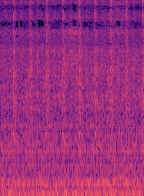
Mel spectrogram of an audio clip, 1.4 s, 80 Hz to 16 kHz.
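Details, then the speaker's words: Auction V8 truck at idle, exhaust manifolds splitting: fast, regular light ticking over an uneven, shaking idle. Suspected top-end lifter tap over a manifold leak, unconfirmed; the truck is rejected. "But that to me sounds like it's coming from the engine. That to me sounds like lift or tap coming from the top end of the engine, and that's gonna be a no-go for me, guys."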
